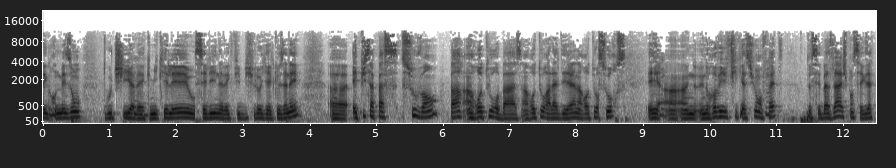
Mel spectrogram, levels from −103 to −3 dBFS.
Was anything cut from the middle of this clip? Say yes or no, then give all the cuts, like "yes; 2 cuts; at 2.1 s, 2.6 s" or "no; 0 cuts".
yes; 5 cuts; at 0.9 s, 1.6 s, 2.3 s, 6.0 s, 8.3 s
